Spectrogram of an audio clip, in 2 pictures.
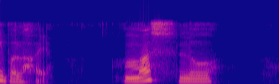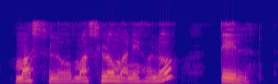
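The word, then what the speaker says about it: масло: সমৃদ্ধ হল তেল তেলকে রাসায়নে কি বলা হয় মাসলো মাসলো মাসলো মানে হল তেল মাসলো মানে মানে তেল।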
